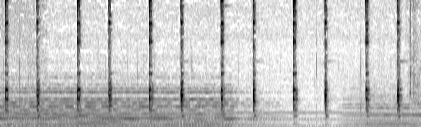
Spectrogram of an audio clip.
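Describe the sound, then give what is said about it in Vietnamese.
A clock ticks in a room, giving about a dozen faint, sharp ticks at a steady pace over a soft, sustained musical drone. “Kim đồng hồ trong căn phòng khẽ chuyển động.”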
